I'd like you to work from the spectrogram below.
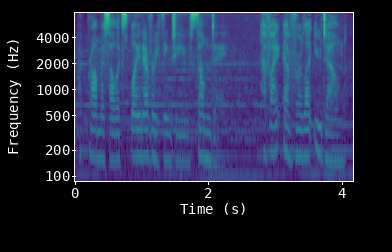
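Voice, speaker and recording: A woman's voice: deep voice, fairly even intonation, quick pace, big-room sound, music in the background, natural voice. A woman playing a guarded, confident young smuggler's associate in a video game, controlled and matter-of-fact. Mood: regretful.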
